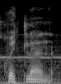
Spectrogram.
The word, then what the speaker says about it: Coetlan: Dans cet acte, il paraît clairement que ce patronyme se prononce Quetlan, bien qu'il s'écrive Coetlan par ailleurs.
